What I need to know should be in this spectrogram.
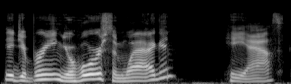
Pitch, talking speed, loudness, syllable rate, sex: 195 Hz, 185 wpm, -15 LUFS, 5.3 syllables/s, female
